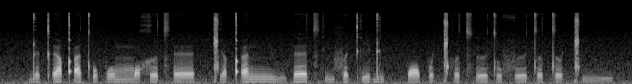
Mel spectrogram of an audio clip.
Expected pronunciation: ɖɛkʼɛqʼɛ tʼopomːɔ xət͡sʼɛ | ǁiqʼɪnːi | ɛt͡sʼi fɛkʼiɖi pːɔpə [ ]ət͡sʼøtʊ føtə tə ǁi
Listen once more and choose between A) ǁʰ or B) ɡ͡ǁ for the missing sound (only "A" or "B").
A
